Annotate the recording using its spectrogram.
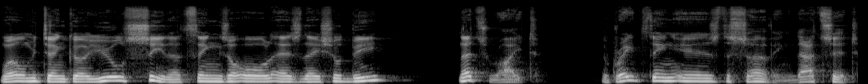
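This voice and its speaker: A man puts on a character voice, talking at a fairly slow pace with lively intonation. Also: medium pitch for a man. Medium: read story. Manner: jovial, hearty, repetitive.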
